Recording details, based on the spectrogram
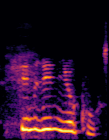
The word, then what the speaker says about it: Shinrin-yoku: Je voulais revenir justement à votre séjour au Japon et puis la pratique du Shinrin-yoku, ça se prononce comme ça, bain de forêt? – Oui, Shinrin-yoku.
